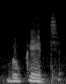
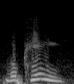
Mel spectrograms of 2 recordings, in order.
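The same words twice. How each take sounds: First: বুকেট with the final t sounded; spelling pronunciation. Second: বুকেই with a silent t, ending "-kay"; UK pronunciation. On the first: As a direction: say বুকেট ending in a clear "-et". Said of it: "ফুলের তোড়ার ইংরেজি হচ্ছে বুকেট". (বুকেট, শেষে ট উচ্চারণ করে) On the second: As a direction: stretch the open final "ay" of বুকেই. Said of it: "UK এর উচ্চারণ হচ্ছে". (বুকেই, ইউকে উচ্চারণে, ট ছাড়া) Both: Shown as a demonstration.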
